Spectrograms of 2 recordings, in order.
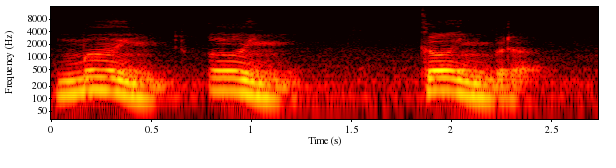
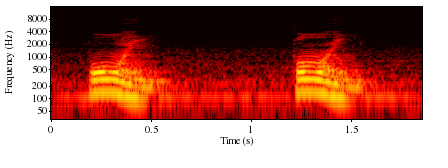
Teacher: Esses são alguns exemplos né de ditongos nasais decrescentes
